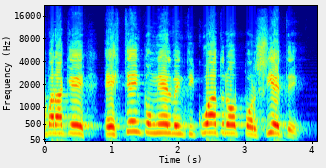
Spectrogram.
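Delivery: ringing sermon questions; preaching at full force. Real, not acted. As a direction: preach it loud to the congregation.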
